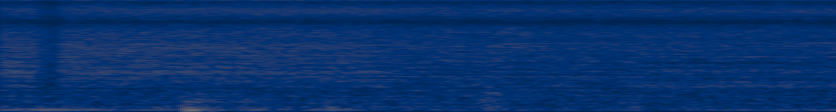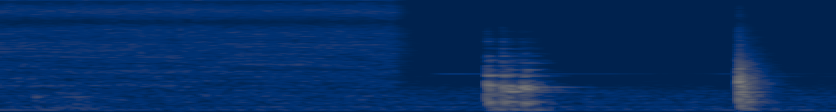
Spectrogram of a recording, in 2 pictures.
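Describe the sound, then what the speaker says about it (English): A steady aerosol hiss of cooking spray onto a pan sprays continuously for about six seconds, then stops; two short clattering knocks follow, close by. "We're going to spray the pan."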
